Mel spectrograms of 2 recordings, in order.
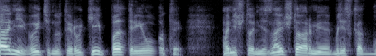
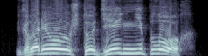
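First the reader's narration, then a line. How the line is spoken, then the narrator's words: Shout. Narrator (Russian): прокричал Николай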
